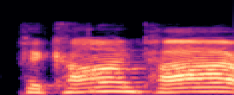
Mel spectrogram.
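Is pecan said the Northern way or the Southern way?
Northern. Pecan is said the Northern way. "All the Northerners try to correct me on"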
